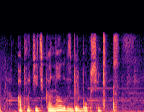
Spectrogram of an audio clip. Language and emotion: Russian, neutral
